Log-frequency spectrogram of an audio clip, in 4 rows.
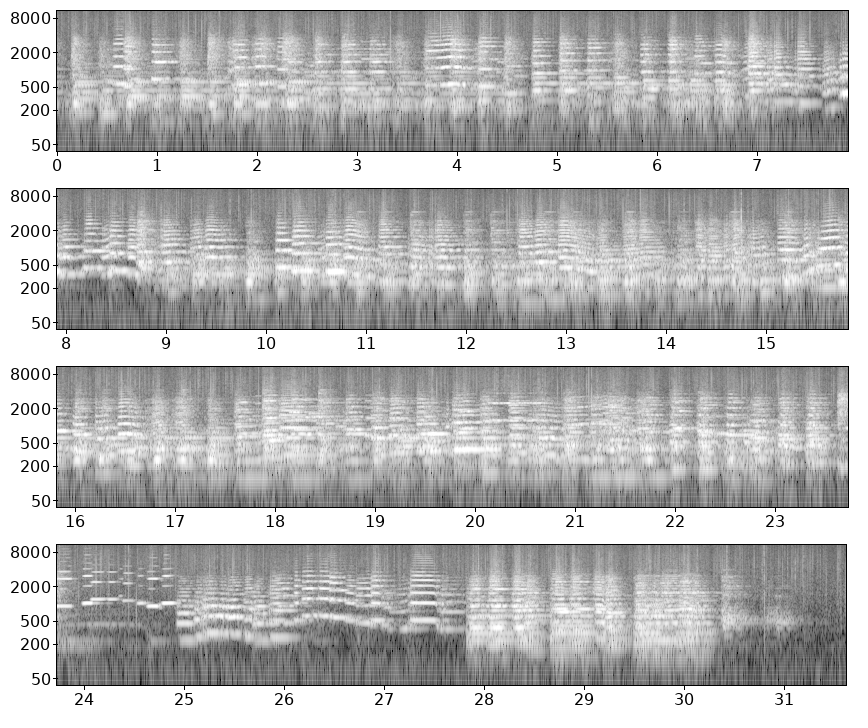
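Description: A 1927 Victor 78 rpm shellac record of a New Orleans jazz band playing, with cornet, trombone and clarinet leading the ensemble. A fine crackle of surface noise from the old disc runs under the music.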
